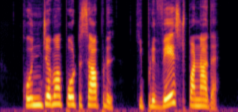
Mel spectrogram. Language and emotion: Tamil, angry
